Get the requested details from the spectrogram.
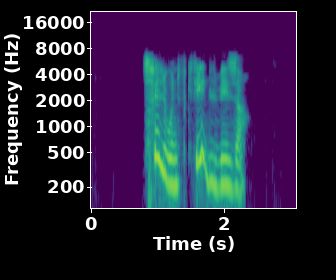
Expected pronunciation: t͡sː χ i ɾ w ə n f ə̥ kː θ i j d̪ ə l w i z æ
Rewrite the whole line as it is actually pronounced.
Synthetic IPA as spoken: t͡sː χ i l w ə n f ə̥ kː θ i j d̪ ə l v i z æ

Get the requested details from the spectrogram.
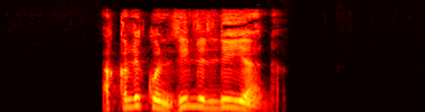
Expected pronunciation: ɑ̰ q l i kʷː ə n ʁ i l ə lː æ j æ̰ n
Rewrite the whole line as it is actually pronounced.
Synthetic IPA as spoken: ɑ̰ q l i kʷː ə n ð i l ə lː i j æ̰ n

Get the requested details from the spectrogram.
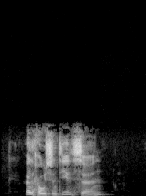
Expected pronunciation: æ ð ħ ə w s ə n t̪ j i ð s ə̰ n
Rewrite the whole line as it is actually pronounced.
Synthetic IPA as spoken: æ ð ħ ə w s ə n t̪ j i ð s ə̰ n

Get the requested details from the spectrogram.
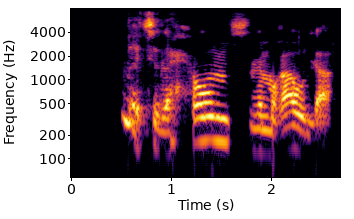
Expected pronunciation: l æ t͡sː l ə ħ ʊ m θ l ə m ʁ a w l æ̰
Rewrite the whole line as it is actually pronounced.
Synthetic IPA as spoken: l æ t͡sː l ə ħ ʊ m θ l ə m ʁ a w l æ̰

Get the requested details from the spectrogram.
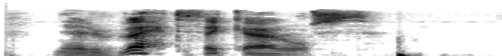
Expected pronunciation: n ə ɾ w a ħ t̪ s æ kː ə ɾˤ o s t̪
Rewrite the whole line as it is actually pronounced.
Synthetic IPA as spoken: n ə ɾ v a ħ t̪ θ æ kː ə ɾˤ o s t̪

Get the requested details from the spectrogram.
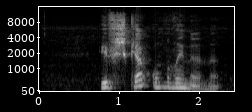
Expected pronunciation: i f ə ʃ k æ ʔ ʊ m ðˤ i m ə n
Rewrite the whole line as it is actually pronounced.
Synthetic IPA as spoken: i f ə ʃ k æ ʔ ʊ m ðˤ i n ə n

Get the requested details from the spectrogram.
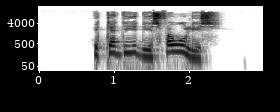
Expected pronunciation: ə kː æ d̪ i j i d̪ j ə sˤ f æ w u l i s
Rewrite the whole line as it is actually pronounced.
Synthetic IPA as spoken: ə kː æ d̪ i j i d̪ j ə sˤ f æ w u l i s

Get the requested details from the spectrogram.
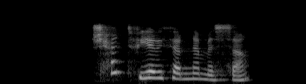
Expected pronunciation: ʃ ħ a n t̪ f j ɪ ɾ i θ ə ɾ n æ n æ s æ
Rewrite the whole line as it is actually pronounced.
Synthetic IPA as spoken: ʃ ħ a n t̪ f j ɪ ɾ i θ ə ɾ n æ m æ s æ

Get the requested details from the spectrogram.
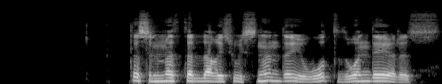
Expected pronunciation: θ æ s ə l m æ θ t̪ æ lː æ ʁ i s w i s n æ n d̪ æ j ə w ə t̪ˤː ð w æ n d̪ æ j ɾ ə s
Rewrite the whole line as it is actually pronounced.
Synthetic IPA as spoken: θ æ s ə l m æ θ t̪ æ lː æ ʁ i s w i s n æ n d̪ æ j ə w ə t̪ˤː ð w æ n d̪ æ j ɾ ə s

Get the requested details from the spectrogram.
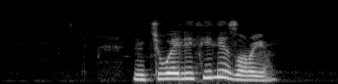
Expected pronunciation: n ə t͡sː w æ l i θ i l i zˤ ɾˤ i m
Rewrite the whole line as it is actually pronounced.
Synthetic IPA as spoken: n ə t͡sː w æ l i θ i l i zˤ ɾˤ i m

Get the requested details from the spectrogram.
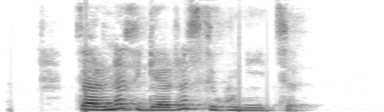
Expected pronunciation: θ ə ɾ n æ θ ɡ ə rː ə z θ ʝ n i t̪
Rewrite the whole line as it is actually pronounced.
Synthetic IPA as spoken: θ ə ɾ n æ θ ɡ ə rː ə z θ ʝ n i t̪

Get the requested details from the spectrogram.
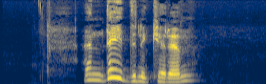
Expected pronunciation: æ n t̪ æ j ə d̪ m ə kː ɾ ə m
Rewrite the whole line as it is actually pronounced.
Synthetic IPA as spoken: æ n d̪ æ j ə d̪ n ə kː ɾ ə m

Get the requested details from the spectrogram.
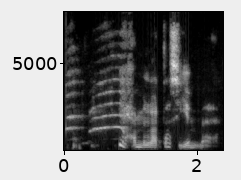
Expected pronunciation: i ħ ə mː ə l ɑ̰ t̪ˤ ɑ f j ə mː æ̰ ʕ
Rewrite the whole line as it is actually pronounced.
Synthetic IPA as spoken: i ħ ə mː ə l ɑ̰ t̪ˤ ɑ s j ə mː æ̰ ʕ

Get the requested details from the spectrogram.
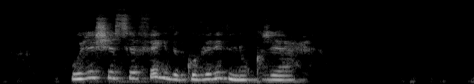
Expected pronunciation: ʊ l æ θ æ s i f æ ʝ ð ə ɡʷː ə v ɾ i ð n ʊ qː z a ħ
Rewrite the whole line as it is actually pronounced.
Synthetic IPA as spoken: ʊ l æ ʃ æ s æ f æ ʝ ð ə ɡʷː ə v ɾ i ð n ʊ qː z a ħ

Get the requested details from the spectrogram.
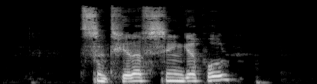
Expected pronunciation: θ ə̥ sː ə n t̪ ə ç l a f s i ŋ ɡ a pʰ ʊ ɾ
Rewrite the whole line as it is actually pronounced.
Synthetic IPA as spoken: θ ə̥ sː ə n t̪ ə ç ɾ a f s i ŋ ɡ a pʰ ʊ ɾ

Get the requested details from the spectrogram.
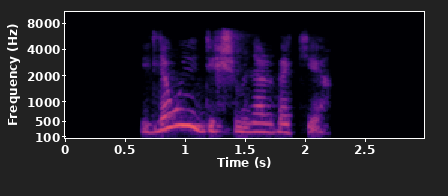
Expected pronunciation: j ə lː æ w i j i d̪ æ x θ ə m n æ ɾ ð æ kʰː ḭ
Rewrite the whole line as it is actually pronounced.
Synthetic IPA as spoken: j ə lː æ w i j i d̪ i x ʃ ə m n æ ɾ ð æ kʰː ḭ

